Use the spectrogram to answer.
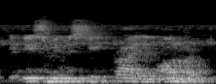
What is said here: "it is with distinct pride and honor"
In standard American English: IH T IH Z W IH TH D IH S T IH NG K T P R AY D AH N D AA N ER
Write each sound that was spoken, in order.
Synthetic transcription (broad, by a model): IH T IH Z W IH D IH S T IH K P R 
